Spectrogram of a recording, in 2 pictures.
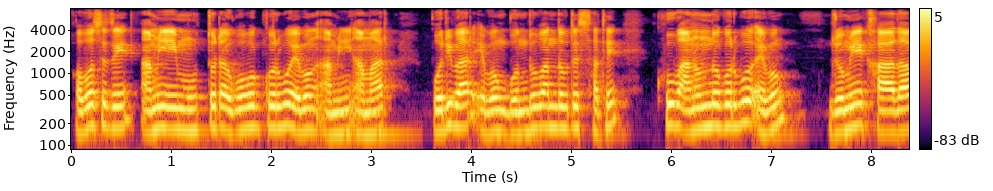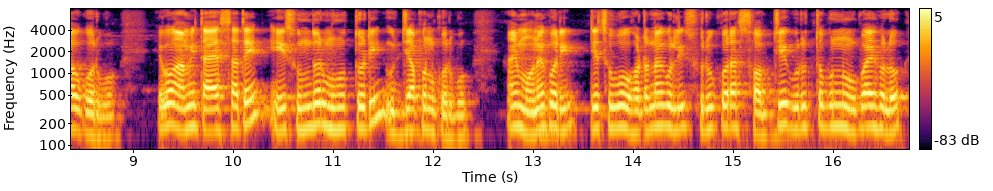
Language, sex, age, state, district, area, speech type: Bengali, male, 60+, West Bengal, Purba Medinipur, rural, spontaneous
